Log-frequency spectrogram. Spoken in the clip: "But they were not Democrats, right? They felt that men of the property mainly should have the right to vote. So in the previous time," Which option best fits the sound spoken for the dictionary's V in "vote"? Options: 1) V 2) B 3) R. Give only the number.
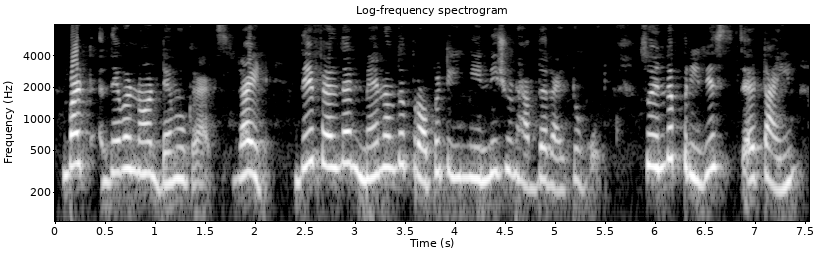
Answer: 2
